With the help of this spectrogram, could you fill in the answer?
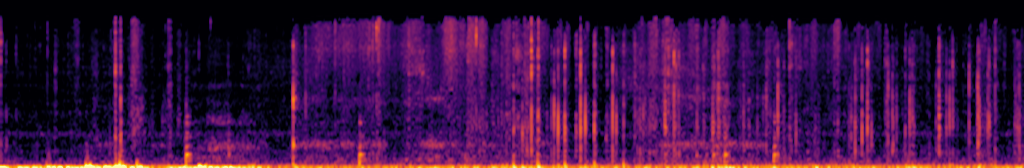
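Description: A thin, flexible cork sheet is first bent, making louder crinkling and crackling for about three seconds. It is then laid flat, and fingernails scratch its granular surface in a steady run of quieter, dry, gritty scratches and tiny clicks.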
